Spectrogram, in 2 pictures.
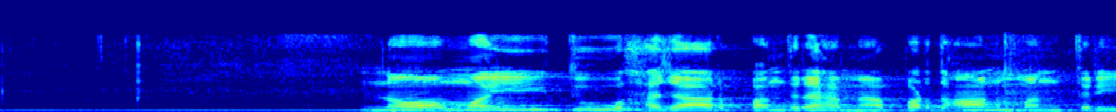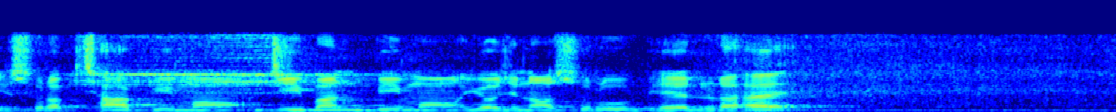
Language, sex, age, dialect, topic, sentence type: Maithili, male, 46-50, Bajjika, banking, statement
